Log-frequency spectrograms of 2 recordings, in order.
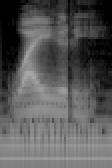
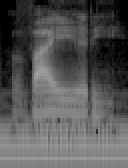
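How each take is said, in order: First: The word begins with a w sound. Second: The word begins with a v sound. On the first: "Wa, wa" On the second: "or, o, va, va"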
